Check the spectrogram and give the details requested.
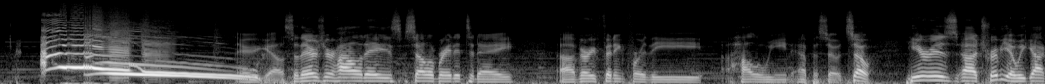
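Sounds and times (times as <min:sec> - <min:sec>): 
long mournful howl: 0:00.4 - 0:02.6
speech: 0:02.8 - 0:10.4.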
